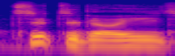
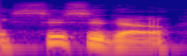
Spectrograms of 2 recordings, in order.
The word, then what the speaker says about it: Tsutsugo: I think the people I heard one thing on Facebook, on YouTube, and the guy is not saying Tsutsugo. He's pronouncing the word as if the American style of saying tsunami, mm-hmm. by making the T silent. So he's saying Tsutsugo, and I'm like, this is a problem.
